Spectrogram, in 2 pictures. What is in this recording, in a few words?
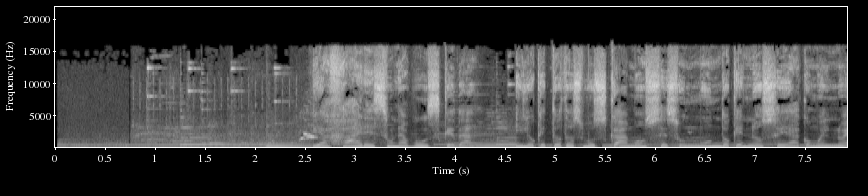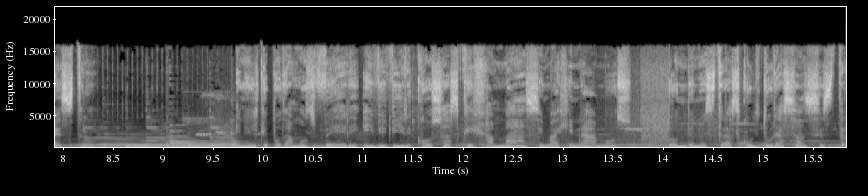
spanish voice over female documentary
